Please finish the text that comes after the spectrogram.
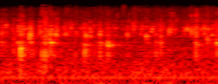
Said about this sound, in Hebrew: זה רעש של שמן מבעבע, אנחנו צריכים למצוא סוגניה. או לביבה, משהו שמטוגן בהרבה שמן.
